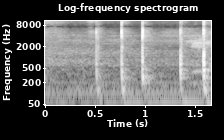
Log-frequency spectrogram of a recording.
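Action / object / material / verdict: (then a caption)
knock / white bread loaf in a baking tin / bread / hollow. A homemade white bread loaf in a sponge tin, baked for about half an hour in the oven, is knocked five times, giving short, dull, low thuds. The knocks sound hollow, showing the loaf is baked through.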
